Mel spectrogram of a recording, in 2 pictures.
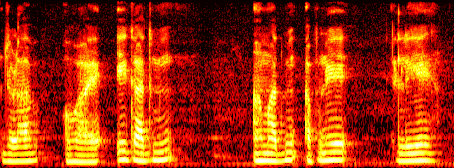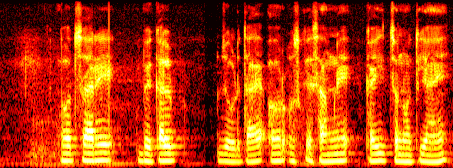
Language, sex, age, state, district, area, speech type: Hindi, male, 45-60, Rajasthan, Jodhpur, urban, spontaneous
